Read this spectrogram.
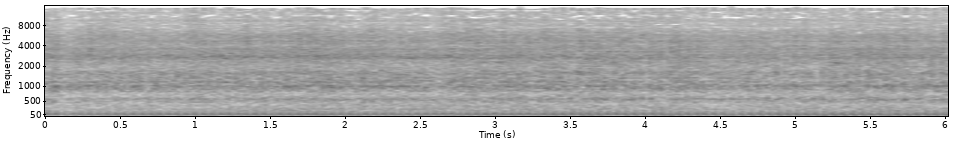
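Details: Honda Vario Techno 125 (old model), after adjusting the idle screw by hand: a steady, even low putter at a constant rate with no stumble or hunting; the engine is idling properly.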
